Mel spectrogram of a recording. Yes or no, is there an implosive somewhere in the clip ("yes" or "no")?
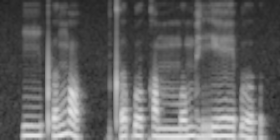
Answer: yes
